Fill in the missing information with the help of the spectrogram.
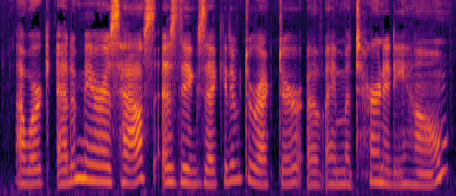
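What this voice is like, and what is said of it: Texas accent. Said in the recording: “her beautiful Texas accent, which is a little different from mine”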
